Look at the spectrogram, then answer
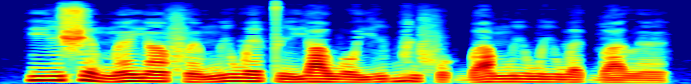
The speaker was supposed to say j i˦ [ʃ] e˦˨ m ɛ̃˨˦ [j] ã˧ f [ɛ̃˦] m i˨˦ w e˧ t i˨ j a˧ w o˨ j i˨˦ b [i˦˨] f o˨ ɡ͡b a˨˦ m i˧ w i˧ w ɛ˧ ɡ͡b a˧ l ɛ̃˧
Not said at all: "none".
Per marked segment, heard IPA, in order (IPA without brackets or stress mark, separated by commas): ʃ, j, ɛ̃˨, i˦˨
